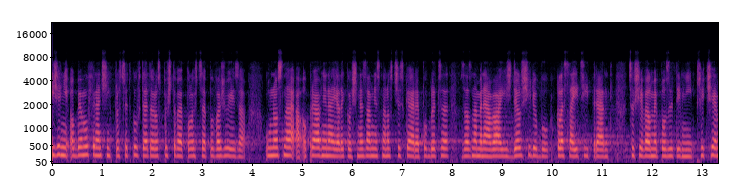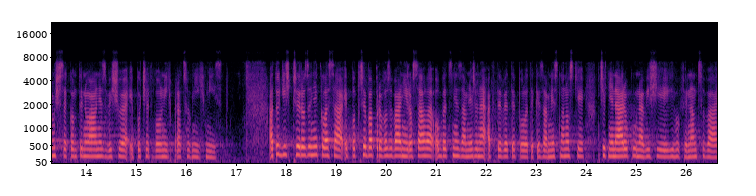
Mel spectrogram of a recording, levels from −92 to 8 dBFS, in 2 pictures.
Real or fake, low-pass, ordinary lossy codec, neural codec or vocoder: real; 7.2 kHz; Opus, 16 kbps; none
